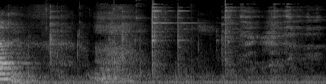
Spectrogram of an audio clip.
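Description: A few faint, short clinks of tableware handled on a table, with one sharper click about two seconds in and another near three seconds.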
